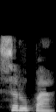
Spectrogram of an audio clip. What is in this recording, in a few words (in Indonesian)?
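"serupa", Indonesian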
